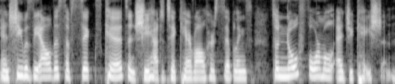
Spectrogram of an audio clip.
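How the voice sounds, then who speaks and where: Dry and close with no echo, the recording holds a woman's unremarkable speaking voice at a fairly high pitch. She speaks at a moderate pace with very even loudness and fairly even intonation. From New Orleans, US South. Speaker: entrepreneur. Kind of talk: personal story talk.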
